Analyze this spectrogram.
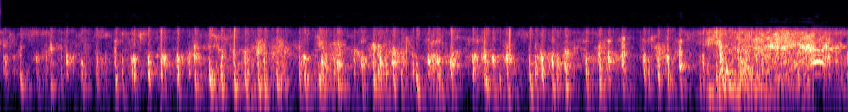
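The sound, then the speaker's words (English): Rapid, steady clip-clopping of horse hooves, fairly loud, continuing for several seconds before giving way to a brief rush of rougher noise near the end. “Jumped off his horse and ran behind that piece of down timber.”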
